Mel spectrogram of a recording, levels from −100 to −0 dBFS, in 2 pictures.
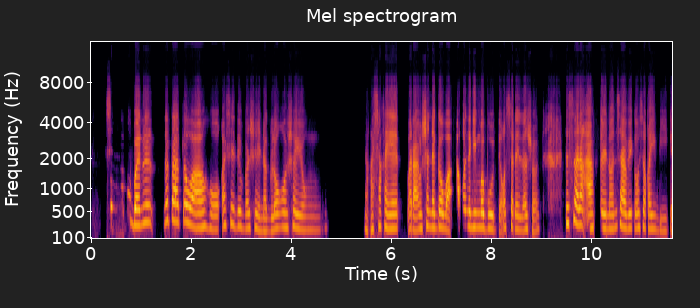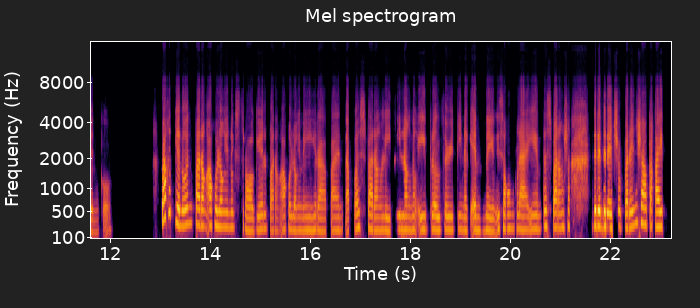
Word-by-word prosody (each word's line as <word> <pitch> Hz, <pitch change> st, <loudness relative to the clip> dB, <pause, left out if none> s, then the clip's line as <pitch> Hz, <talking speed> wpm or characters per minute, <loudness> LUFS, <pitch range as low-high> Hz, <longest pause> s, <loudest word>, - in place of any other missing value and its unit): hmm. -, -, -47 dB, 0.3 s
Sino 300 Hz, -2 st, -6 dB
ka -, -, -18 dB
pa 445 Hz, -, -10 dB
ba 280 Hz, -1 st, +9 dB
nun? 315 Hz, +1 st, 0 dB, 0.3 s
Natatawa 320 Hz, -5 st, +4 dB, 0.2 s
ako 215 Hz, -3 st, -4 dB
kasi, 275 Hz, +3 st, -3 dB
'di 255 Hz, 0 st, -1 dB
ba, 230 Hz, -1 st, -6 dB
siya 235 Hz, -2 st, -4 dB
yung 190 Hz, -, -6 dB
nagloko, 220 Hz, +6 st, -3 dB
siya 255 Hz, -1 st, -2 dB
yung 205 Hz, 0 st, -11 dB, 1.1 s
nakasakit. 225 Hz, +2 st, -1 dB, 0.2 s
Marami 220 Hz, 0 st, +1 dB
siyang 260 Hz, -3 st, -1 dB
nagawa, 240 Hz, -, +3 dB
ako -, -, 0 dB
naging 240 Hz, -1 st, 0 dB
mabuti 225 Hz, -3 st, +1 dB
ako 235 Hz, -, -3 dB
sa 240 Hz, -1 st, -4 dB
relasyon. 210 Hz, -2 st, -4 dB, 0.5 s
Tapos 295 Hz, 0 st, 0 dB
parang 280 Hz, -4 st, +5 dB
after 230 Hz, +1 st, +2 dB
no'n 220 Hz, +1 st, -4 dB
sabi 235 Hz, -4 st, +3 dB
ko 230 Hz, 0 st, -3 dB
sa 235 Hz, -1 st, -3 dB
kaibigan 190 Hz, -5 st, -7 dB
ko. -, -, -12 dB, 1.0 s
"Bakit 400 Hz, +8 st, +7 dB
ganun 280 Hz, 0 st, +3 dB
parang 270 Hz, -3 st, +4 dB
ako 265 Hz, 0 st, +3 dB
lang 245 Hz, -1 st, +2 dB
yung 240 Hz, 0 st, -4 dB
nag-struggle? 205 Hz, -1 st, -4 dB
Parang 190 Hz, -1 st, -7 dB
ako 210 Hz, +1 st, -4 dB
lang 200 Hz, -1 st, -5 dB
yung 195 Hz, -, -8 dB
nahihirapan. 200 Hz, 0 st, -5 dB
Tapos, 220 Hz, +5 st, -4 dB
parang 200 Hz, -3 st, -1 dB
lately 200 Hz, +2 st, -5 dB
lang 205 Hz, 0 st, -1 dB
nong 210 Hz, -, -7 dB
April 210 Hz, 0 st, -1 dB
13 205 Hz, 0 st, -4 dB
nag-end 200 Hz, +1 st, -3 dB
na 200 Hz, -2 st, -2 dB
yung -, -, -9 dB
isa 220 Hz, +1 st, -1 dB
kong 225 Hz, 0 st, -5 dB
client. 215 Hz, 0 st, -3 dB
Tas 260 Hz, 0 st, -1 dB
parang 240 Hz, -1 st, +1 dB
siya 260 Hz, +2 st, -4 dB, 0.4 s
dire-diretso 250 Hz, -1 st, +6 dB
pa 235 Hz, -1 st, +3 dB
rin 255 Hz, +4 st, +2 dB
siya 295 Hz, -2 st, +5 dB
pa -, -, 0 dB
kahit" 245 Hz, 0 st, +5 dB
225 Hz, 180 wpm, -24 LUFS, 205-255 Hz, 1.1 s, ba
